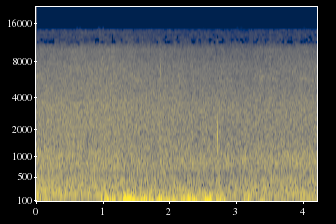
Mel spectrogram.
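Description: Wind blows and rumbles across the microphone outdoors.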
